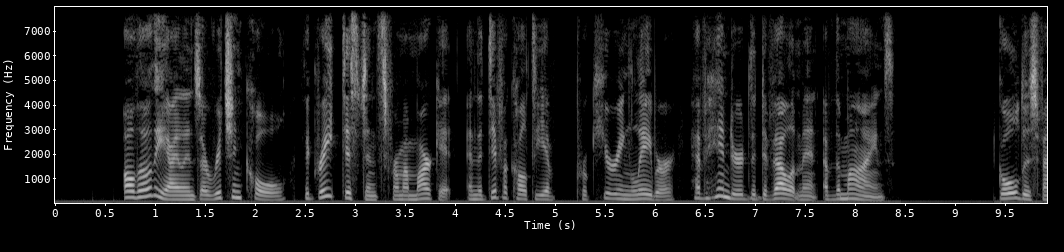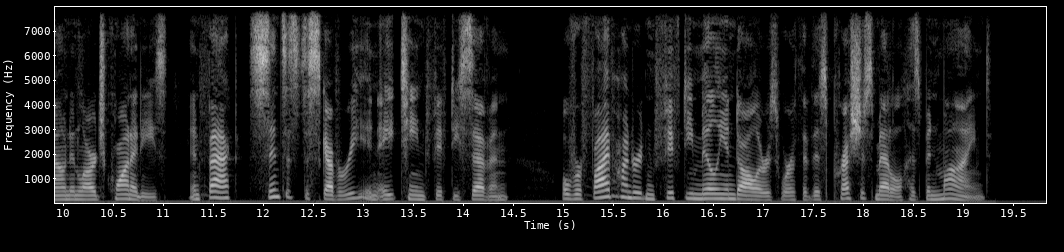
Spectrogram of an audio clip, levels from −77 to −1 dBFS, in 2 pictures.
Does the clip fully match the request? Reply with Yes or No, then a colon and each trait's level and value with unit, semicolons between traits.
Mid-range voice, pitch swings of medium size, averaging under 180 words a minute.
Yes: medium, 180 Hz; average, 4.1 semitones; average, 150 wpm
